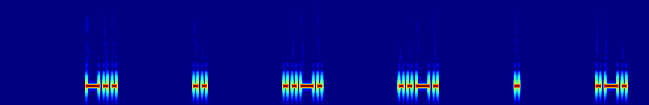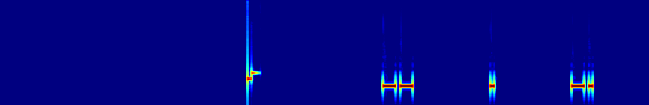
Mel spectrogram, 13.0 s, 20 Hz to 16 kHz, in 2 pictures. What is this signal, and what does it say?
Morse code, heard as a keyed tone, about 28 wpm, spaced as for 10 wpm, 700 Hz. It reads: DIFFER MEN
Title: 6x Character Spacing - Top 200 Words - 28wpm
